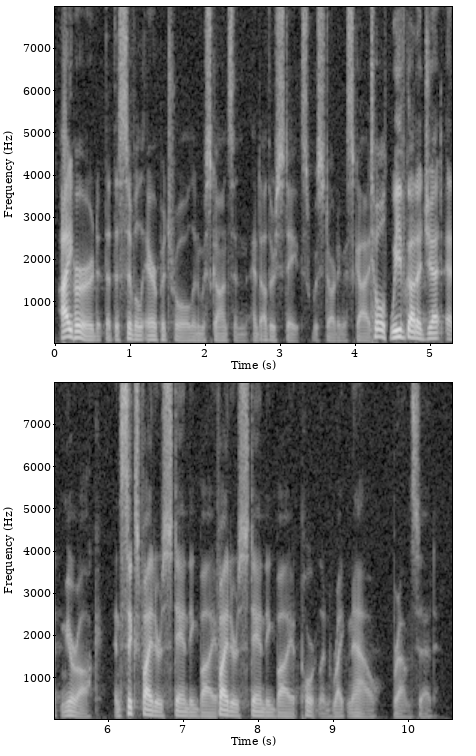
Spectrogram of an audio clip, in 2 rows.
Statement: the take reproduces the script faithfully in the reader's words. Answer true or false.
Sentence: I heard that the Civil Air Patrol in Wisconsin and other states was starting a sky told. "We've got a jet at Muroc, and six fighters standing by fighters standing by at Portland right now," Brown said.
true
